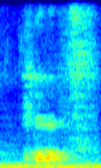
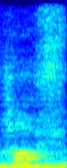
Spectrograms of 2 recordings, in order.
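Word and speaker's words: Hough: and then It's you'll pronounced see Huff. why. Hoff. Hoff.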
